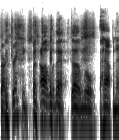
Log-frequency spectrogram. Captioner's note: laughing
